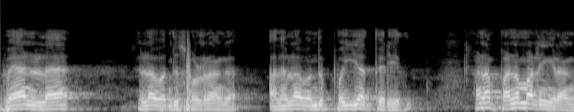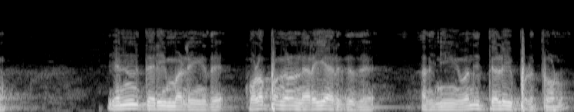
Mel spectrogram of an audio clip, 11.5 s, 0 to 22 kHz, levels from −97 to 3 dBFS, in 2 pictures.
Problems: constant background noise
